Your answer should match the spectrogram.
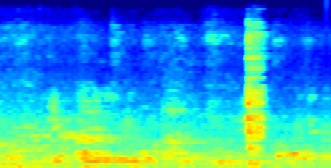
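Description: Background voices, including children's, mixed with music, and a single sharp click near the end, likely cutlery against the plate.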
